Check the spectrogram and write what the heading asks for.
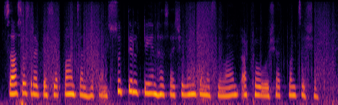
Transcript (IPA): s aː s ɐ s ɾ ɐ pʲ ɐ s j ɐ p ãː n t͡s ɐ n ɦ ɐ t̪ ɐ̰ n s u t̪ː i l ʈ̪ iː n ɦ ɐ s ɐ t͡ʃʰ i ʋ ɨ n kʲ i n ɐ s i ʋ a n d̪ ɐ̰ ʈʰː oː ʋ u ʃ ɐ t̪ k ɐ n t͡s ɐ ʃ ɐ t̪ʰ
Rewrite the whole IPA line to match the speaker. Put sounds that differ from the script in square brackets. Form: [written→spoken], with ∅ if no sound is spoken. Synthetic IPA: s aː s ɐ s ɾ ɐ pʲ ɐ s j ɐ p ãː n t͡s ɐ n ɦ ɐ t̪ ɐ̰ n s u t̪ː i l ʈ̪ iː n ɦ ɐ s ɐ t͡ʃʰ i ʋ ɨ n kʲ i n ɐ s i ʋ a n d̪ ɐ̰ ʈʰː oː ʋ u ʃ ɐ t̪ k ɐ n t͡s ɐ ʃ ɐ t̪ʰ

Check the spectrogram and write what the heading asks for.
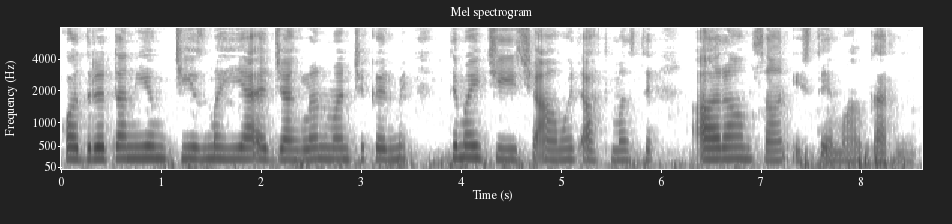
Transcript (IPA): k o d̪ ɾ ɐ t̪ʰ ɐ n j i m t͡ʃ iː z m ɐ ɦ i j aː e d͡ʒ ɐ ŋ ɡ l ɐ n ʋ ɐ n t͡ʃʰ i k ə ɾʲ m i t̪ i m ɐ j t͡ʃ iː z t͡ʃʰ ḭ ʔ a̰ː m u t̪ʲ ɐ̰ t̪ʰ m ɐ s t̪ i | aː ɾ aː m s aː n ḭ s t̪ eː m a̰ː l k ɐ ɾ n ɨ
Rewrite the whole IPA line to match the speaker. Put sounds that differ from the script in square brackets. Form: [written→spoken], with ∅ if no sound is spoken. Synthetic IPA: k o d̪ ɾ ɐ [t̪ʰ→t̪] ɐ n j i m t͡ʃ iː z m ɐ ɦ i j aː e d͡ʒ ɐ ŋ ɡ l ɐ n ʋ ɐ n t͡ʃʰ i k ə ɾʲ m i t̪ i m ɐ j t͡ʃ iː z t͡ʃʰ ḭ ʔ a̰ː m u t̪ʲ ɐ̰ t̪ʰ m ɐ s t̪ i | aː ɾ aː m s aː n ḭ s t̪ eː m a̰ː l k ɐ ɾ n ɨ

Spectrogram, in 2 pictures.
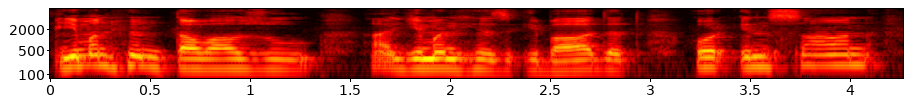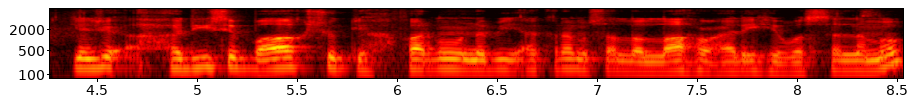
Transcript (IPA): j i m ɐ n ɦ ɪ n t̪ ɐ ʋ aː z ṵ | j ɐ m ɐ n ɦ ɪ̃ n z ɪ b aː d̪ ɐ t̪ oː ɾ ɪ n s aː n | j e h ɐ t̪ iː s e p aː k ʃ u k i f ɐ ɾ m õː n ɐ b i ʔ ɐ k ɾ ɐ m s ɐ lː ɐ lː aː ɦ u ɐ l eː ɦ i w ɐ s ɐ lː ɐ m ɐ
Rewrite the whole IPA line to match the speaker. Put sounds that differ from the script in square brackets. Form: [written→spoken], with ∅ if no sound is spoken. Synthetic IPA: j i m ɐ n ɦ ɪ n t̪ ɐ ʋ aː z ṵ | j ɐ m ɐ n ɦ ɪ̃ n z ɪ b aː d̪ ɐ t̪ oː ɾ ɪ n s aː n | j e h ɐ [t̪→d̪] iː s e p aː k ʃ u k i f ɐ ɾ m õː n ɐ b i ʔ ɐ k ɾ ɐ m s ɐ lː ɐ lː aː ɦ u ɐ l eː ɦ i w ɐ s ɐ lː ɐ m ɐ

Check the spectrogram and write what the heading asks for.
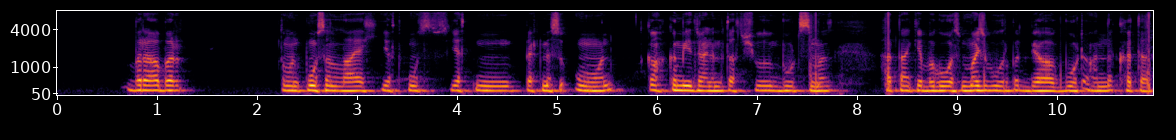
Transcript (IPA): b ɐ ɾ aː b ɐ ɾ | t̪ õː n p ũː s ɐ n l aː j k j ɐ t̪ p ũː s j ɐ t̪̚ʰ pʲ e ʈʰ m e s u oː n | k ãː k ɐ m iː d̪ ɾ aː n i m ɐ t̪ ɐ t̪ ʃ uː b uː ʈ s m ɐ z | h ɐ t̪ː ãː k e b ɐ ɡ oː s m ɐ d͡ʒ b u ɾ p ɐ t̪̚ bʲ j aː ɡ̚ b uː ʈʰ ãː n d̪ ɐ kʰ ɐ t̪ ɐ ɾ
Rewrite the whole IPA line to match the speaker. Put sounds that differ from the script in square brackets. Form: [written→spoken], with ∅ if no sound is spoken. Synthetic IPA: b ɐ ɾ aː b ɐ ɾ | t̪ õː n p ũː s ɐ n l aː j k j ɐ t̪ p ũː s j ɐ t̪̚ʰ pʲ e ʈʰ m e s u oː n | k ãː k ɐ m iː d̪ ɾ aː n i m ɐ t̪ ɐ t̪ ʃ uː b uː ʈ s m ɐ z | h ɐ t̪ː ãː k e b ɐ ɡ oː s m ɐ d͡ʒ b [u→uː] ɾ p ɐ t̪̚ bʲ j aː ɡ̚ b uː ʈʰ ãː n d̪ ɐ kʰ ɐ t̪ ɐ ɾ

